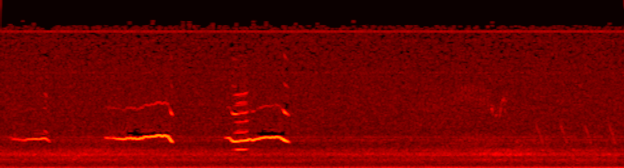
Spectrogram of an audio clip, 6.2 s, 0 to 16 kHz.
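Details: Bald eagle at its nest in Northeast Florida, filmed by a nest camera on the morning of 22 February 2022: thin, high whistled calls with slurred notes, given in short bursts around one and two and a half seconds, over a steady low rumble.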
